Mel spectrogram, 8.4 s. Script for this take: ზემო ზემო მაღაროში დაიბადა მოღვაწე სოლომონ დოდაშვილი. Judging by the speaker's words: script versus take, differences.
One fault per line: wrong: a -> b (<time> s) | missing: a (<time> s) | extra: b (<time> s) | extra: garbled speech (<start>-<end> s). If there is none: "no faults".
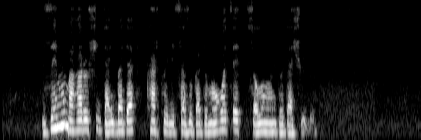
missing: ზემო (1.3 s)
extra: ქართველი საზოგადო (3.0 s)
